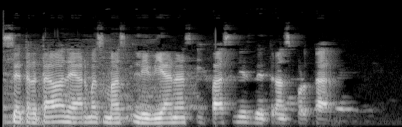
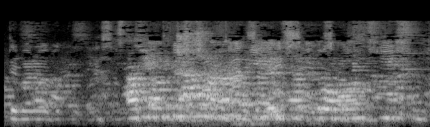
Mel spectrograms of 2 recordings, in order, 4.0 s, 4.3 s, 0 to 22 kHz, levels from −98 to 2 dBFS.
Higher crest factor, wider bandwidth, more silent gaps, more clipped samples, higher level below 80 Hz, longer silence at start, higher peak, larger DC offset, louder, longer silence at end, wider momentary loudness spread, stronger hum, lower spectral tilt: about the same, 16 dB vs 18 dB; second, 9 kHz vs 11.5 kHz; neither; neither; first, -60 dBFS vs -68 dBFS; about the same, 0 s vs 0.05 s; first, 0 dBFS vs -4 dBFS; neither; first, -16 LUFS vs -20 LUFS; first, 0.5 s vs 0 s; second, 8 LU vs 16 LU; neither; first, -4.5 dB/octave vs -2.5 dB/octave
